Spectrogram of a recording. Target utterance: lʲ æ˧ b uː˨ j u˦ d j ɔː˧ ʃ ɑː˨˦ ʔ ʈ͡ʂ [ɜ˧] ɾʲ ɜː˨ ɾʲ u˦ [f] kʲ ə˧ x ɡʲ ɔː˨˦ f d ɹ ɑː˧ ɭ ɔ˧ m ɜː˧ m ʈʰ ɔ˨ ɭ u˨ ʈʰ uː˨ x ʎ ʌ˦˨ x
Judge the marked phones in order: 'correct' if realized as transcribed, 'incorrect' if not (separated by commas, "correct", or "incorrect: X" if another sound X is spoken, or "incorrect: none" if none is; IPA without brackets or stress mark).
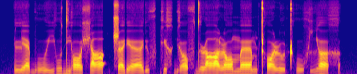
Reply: correct, correct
